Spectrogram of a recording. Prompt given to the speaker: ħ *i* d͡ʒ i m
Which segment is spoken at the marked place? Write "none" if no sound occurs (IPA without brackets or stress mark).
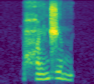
ĩ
